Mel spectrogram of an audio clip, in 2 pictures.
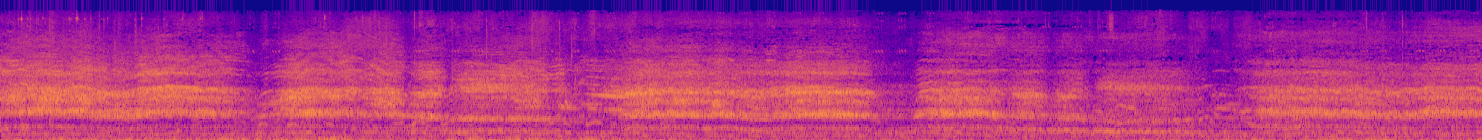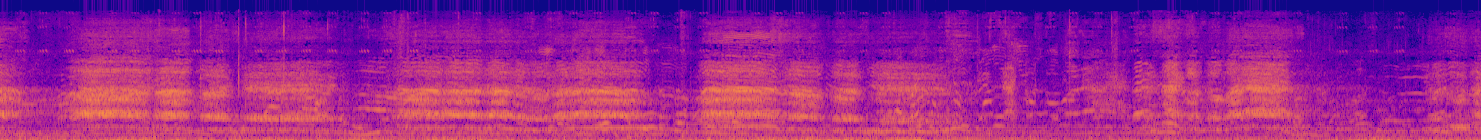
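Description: A group of male football players from Entre-deux-Guiers chants loudly together after the final whistle, celebrating their win and promotion in a steady, rhythmic pattern, with repeated phrases that rise and fall across the whole stretch with no pauses.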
